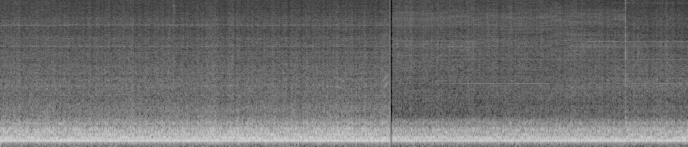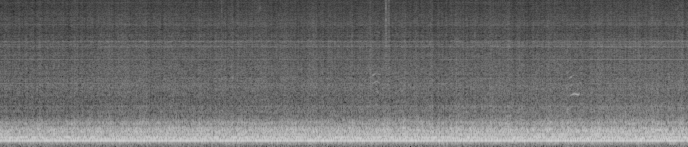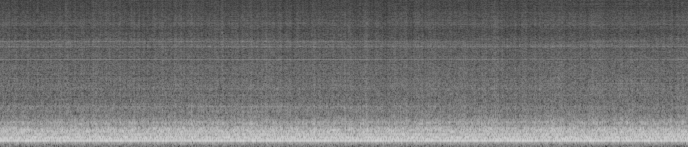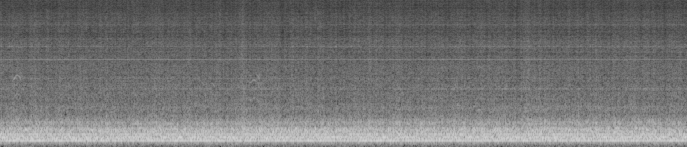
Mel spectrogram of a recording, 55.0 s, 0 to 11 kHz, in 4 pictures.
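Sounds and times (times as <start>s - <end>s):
turboprop cabin drone: 0.0s - 55.0s.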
